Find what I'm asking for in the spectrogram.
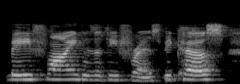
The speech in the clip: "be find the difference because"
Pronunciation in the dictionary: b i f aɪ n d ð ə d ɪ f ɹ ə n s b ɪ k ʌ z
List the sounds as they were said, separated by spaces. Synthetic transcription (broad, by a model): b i f aɪ n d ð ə d ɪ f ɹ ə n s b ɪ k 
